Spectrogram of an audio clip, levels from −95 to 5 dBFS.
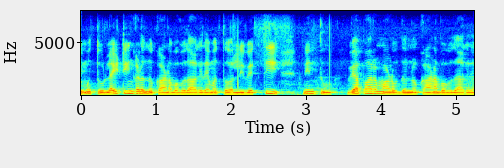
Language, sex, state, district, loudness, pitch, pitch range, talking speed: Kannada, female, Karnataka, Bangalore, -17 LUFS, 165 Hz, 155-180 Hz, 135 wpm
